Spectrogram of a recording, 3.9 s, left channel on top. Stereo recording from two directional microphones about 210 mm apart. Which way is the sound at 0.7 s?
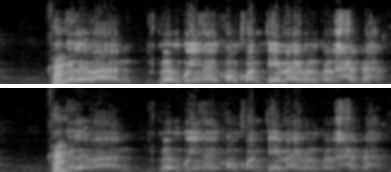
50° left (ahead or behind).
